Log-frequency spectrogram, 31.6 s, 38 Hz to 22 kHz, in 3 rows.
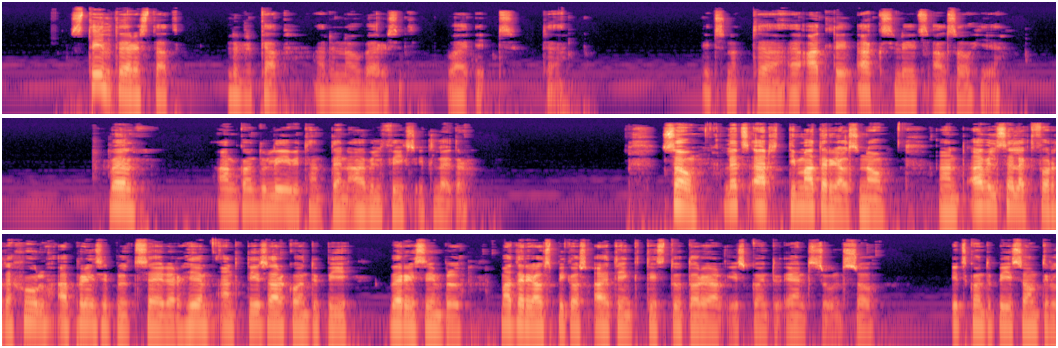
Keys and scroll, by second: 0.3-0.6 typing, 1.1 ctrl+s, 11.3 a, 11.7 ctrl+s, 25.8 ctrl+s.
